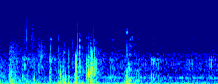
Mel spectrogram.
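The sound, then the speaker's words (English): Quiet sipping of a pumpkin-spice beer, with a few soft wet mouth sounds and a brief gulp over a faint background hum; no one speaks. “I'm going to sip an our man's beer here.”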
